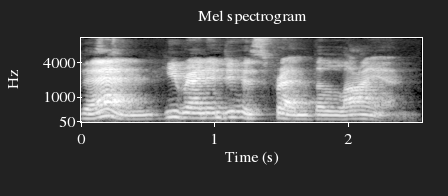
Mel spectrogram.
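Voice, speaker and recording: A woman hosting a children's storytime, reading aloud and talking in a deliberate, sing-song way, recorded at home in a living room. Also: fairly low pitch, pushed and bright. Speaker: library storytime host. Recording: roomy, echoey home recording.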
